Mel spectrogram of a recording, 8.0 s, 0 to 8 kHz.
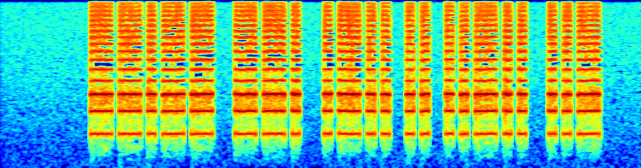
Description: Morse code (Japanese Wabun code), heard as a buzzer, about 13 wpm. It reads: アリガトウ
